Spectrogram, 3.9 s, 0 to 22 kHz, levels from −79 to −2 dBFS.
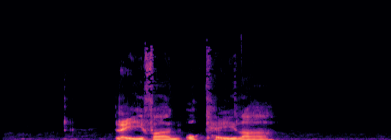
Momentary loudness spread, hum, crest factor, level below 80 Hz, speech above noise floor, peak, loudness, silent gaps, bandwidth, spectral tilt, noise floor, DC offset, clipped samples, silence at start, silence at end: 13 LU; none; 22 dB; -46 dBFS; 42 dB; -2 dBFS; -22 LUFS; none; 15.5 kHz; -6.5 dB/octave; -63 dBFS; under 0.1%; under 0.1%; 1.15 s; 1.15 s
